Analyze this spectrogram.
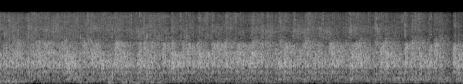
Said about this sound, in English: Give yourselves a big round of applause.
